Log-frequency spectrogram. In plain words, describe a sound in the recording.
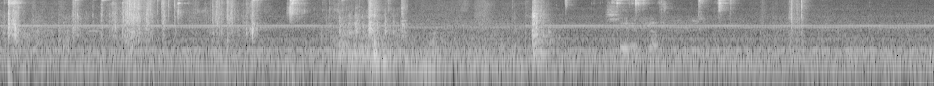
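Coins clink and rattle in a cash drawer.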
